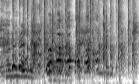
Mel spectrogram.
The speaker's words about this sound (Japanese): いや素晴らしいな。ちょっと拍手。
